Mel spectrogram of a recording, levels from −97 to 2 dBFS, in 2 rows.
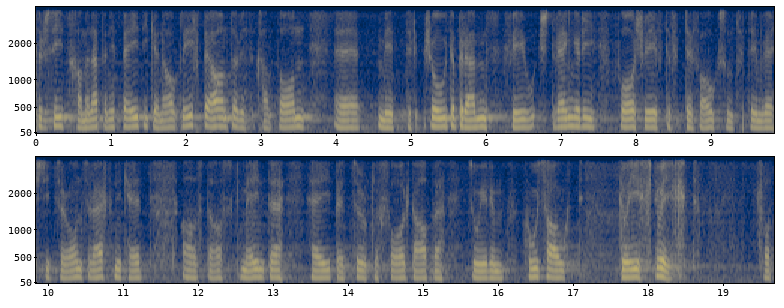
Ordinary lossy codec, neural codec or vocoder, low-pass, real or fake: none; codec, 16 kHz in and 24 kHz out, 1 kbps, XY-Tokenizer; 3.6 kHz; fake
